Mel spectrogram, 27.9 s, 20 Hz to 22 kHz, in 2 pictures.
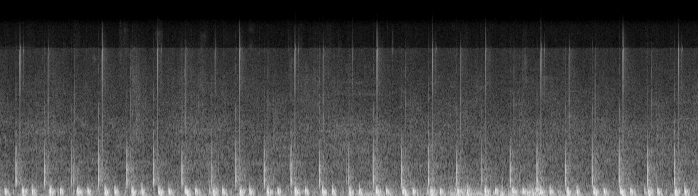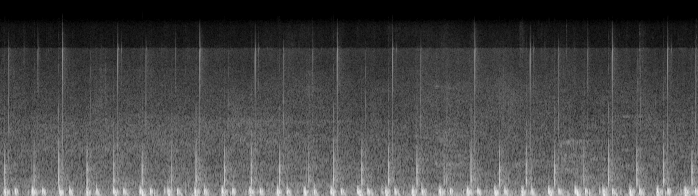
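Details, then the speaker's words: The speaker's own recorded heartbeat, part of a sound installation about street harassment that also uses their steps and breathing: steady, deep thumping, fairly fast at about 110 beats a minute, faint background sound. "the installation combines recordings of my heartbeat steps and breathing showing the reaction of my body so you can actually hear now"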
